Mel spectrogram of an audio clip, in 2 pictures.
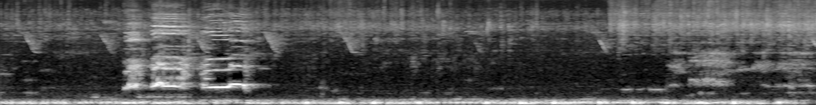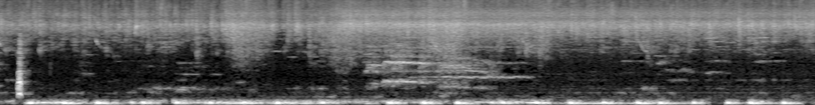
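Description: A rooster crowing three times, each call lasting a second or two, about seven seconds apart, the first the loudest, over a steady low rumble.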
